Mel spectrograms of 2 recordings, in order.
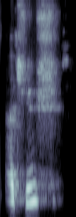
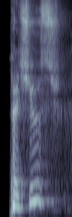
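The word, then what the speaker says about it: Pécuchet: there is a name there, I just can't pronounce it. It's Pechush. Pechush.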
